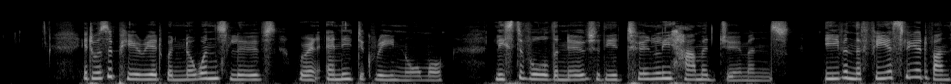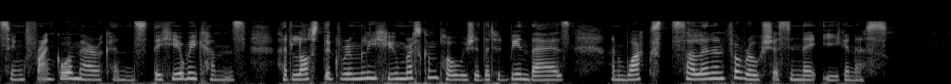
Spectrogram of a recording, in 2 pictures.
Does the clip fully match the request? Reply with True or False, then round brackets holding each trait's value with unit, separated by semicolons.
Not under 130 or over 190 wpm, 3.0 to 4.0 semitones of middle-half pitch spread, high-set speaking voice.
True (160 wpm; 3.6 semitones; 230 Hz)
